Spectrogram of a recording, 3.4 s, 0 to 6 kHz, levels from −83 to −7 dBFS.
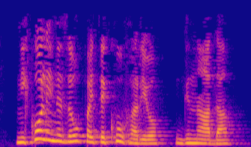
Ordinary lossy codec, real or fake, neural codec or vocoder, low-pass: MP3, 24 kbps; real; none; 5.4 kHz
